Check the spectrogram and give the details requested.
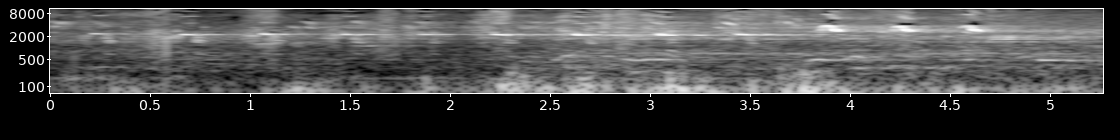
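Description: Small birds chirping: a quick run of short, evenly repeated chirps, then three brief higher notes near the end. Under them a low rumble, louder from about two seconds in.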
